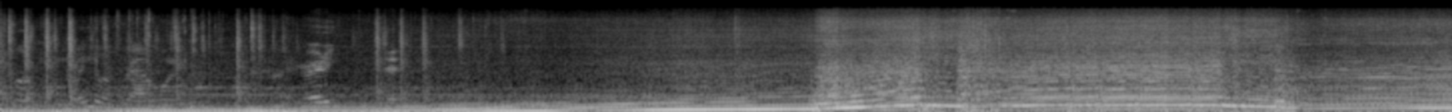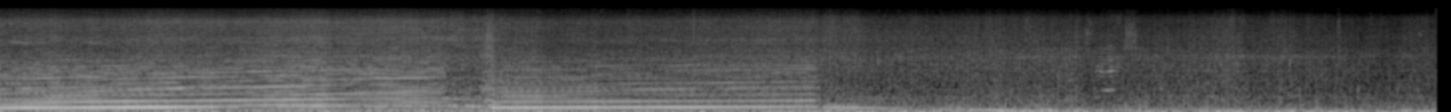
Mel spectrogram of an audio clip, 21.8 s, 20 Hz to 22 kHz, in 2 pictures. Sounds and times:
Speech: 0.0s - 3.0s, 19.0s - 19.5s
Car: 0.0s - 21.6s.

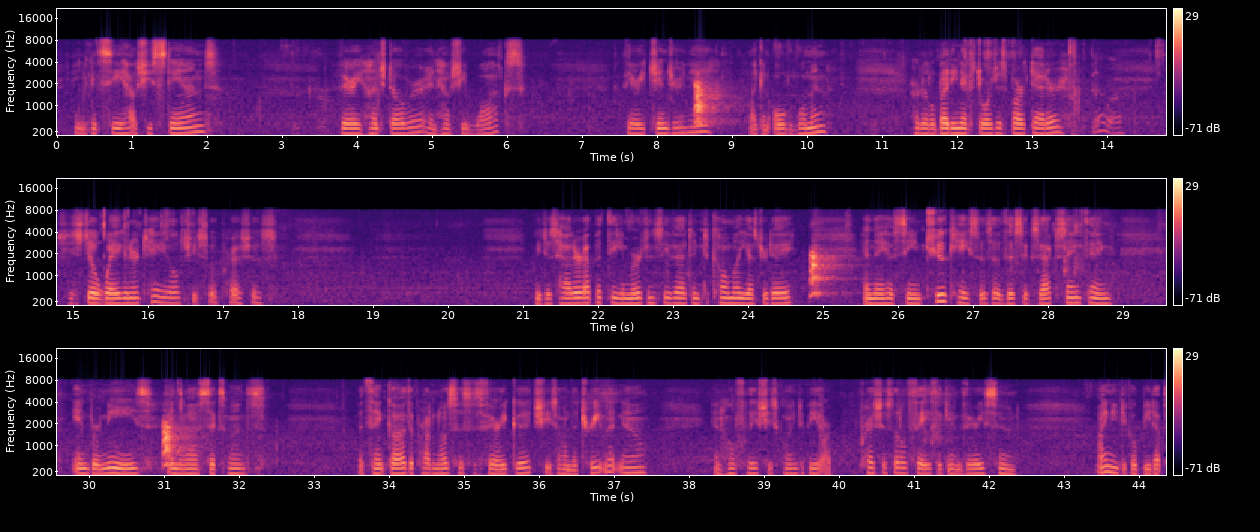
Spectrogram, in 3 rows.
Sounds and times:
Speech: 0.2s - 2.2s, 3.5s - 6.3s, 7.6s - 10.4s, 11.4s - 17.8s, 21.2s - 24.6s, 25.6s - 28.9s, 29.8s - 32.4s, 33.6s - 37.5s, 38.4s - 42.4s, 43.5s - 44.3s
Bow-wow: 24.9s - 25.3s, 31.0s - 31.3s.

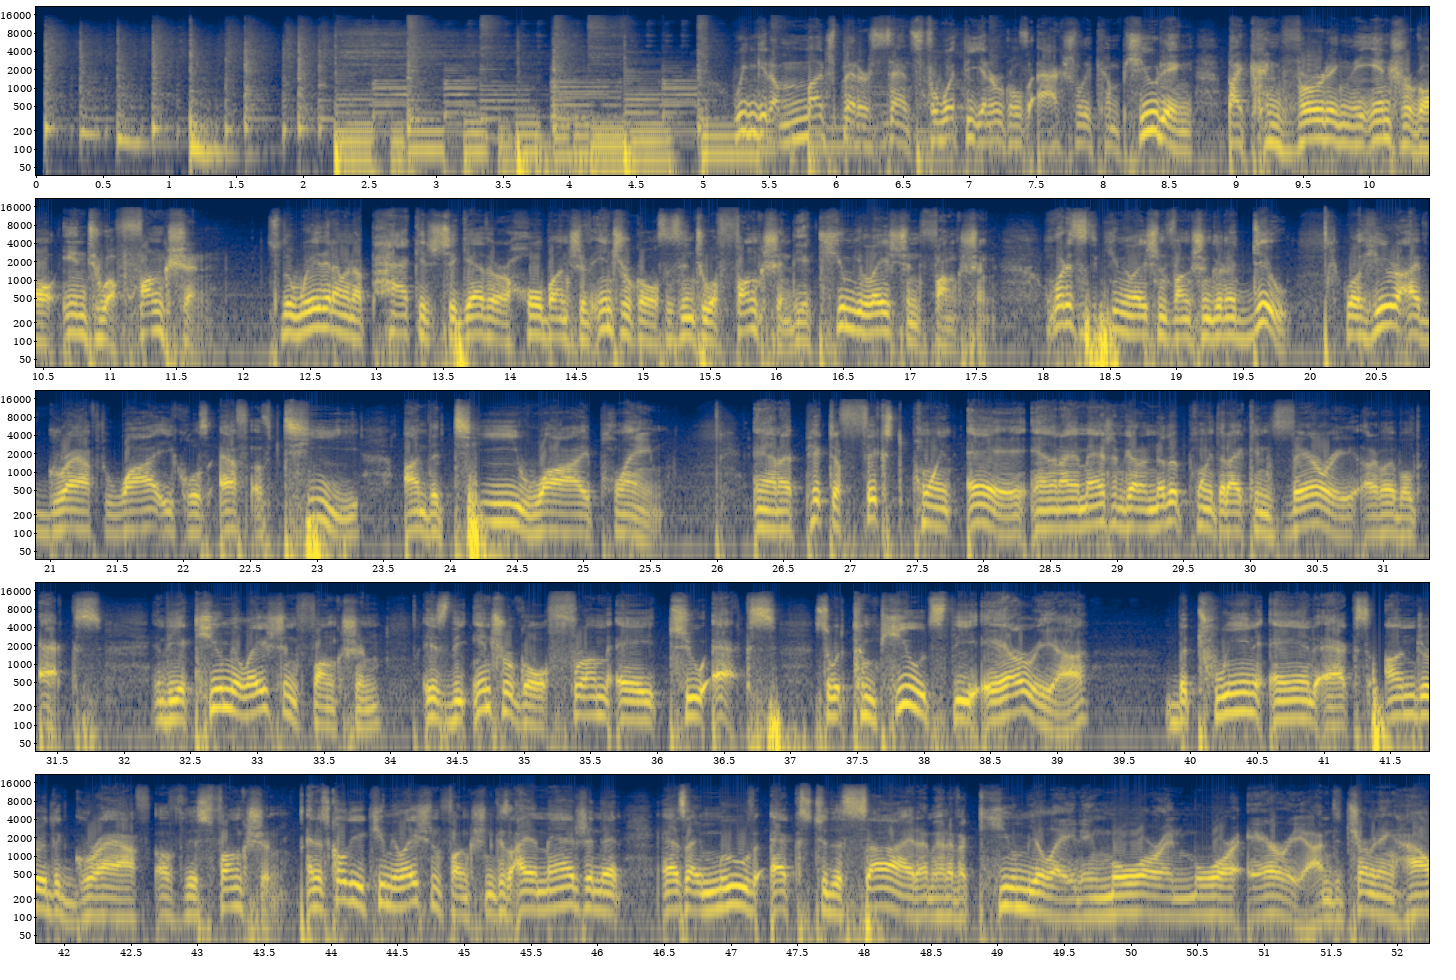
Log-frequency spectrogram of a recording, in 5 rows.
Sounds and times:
Snare drum: 0.1s - 3.2s
Hi-hat: 2.0s - 7.8s
Speech: 5.2s - 25.7s, 26.3s - 52.2s.

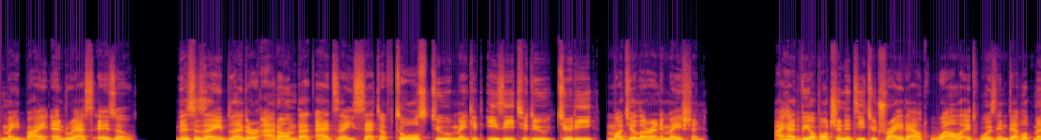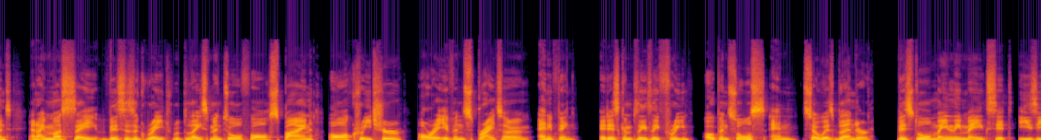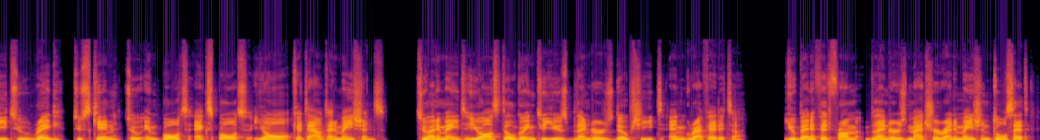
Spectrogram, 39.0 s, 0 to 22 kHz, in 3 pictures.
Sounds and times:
Speech: 0.0s - 8.9s, 9.7s - 39.0s.

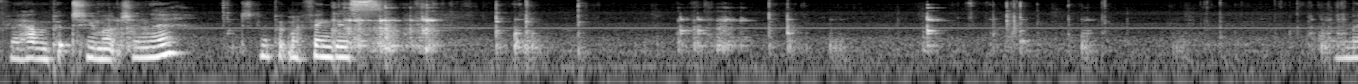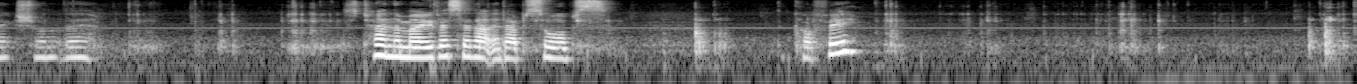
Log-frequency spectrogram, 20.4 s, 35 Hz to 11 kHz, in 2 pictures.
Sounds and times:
Speech: 0.0s - 3.0s, 10.0s - 11.0s, 12.8s - 14.9s, 16.2s - 16.7s
Inside, small room: 0.0s - 20.3s.

